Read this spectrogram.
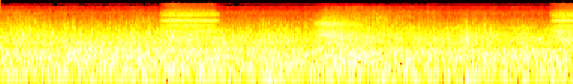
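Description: Bubbles gurgle and rumble underwater, steady and muffled.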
